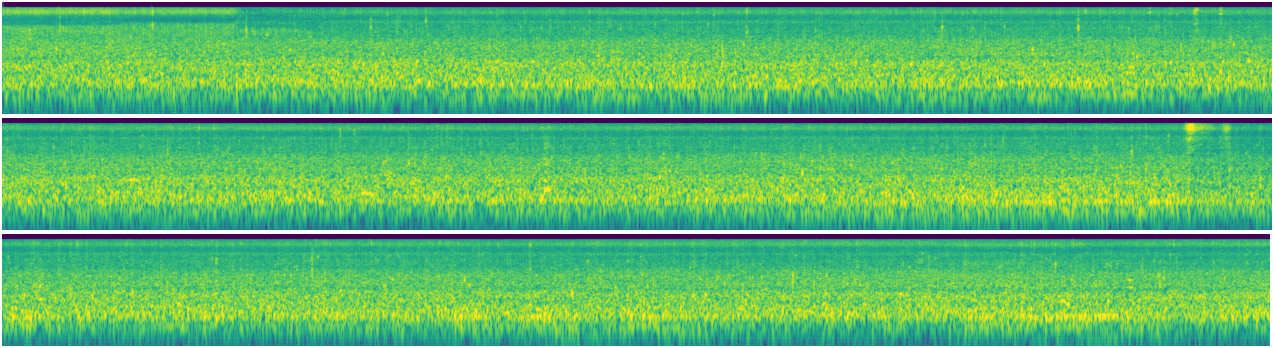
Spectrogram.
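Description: Shallow river rapids rushing steadily over rocks.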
